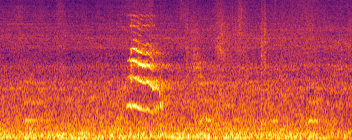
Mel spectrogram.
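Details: A white cat shows jealousy as its owner strokes the other, black cat, giving one brief, falling, whiny meow rich in overtones. Only quiet low background rumble surrounds it.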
